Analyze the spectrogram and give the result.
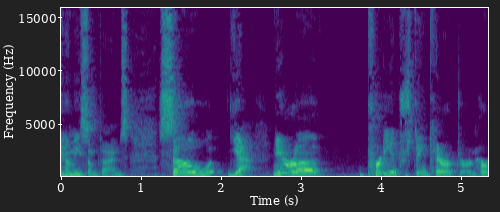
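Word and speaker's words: Neera: Yeah, Nerra. That's that is how her name is pronounced.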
